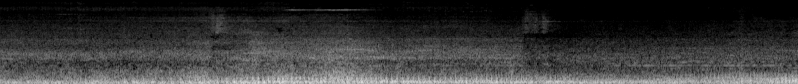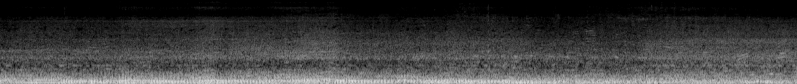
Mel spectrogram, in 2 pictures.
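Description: Motorcycle engines idle and rumble at the Nepa Mall parking entrance in Angeles City, a steady near traffic drone with passing revs and a light horn, under faint background voices.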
